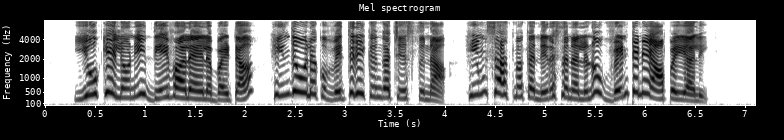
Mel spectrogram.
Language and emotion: Telugu, angry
